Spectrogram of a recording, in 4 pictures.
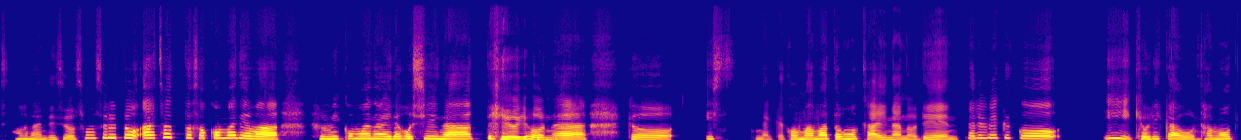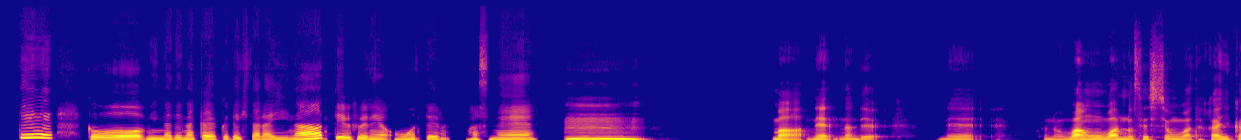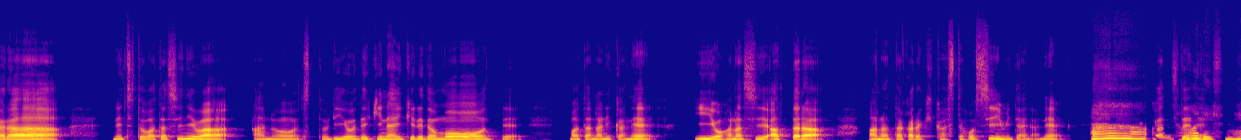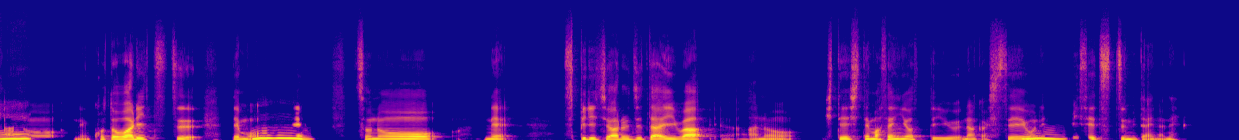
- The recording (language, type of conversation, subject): Japanese, advice, 友人の行動が個人的な境界を越えていると感じたとき、どうすればよいですか？
- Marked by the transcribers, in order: none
